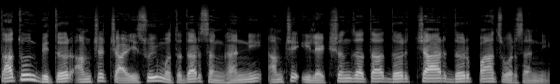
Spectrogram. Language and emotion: Goan Konkani, neutral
